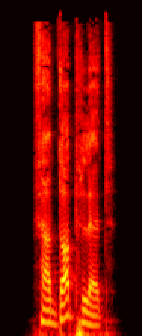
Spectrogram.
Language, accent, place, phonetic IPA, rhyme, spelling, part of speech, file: German, Germany, Berlin, [fɛɐ̯ˈdɔplət], -ɔplət, verdopplet, verb, De-verdopplet.ogg
- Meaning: second-person plural subjunctive I of verdoppeln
